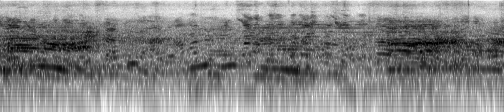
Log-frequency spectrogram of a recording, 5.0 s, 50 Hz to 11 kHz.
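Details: At Ambari cattle market in Bangladesh, 2 October, Sahiwal bull calves give short, wavering moos one after another against constant background talk from the crowd.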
